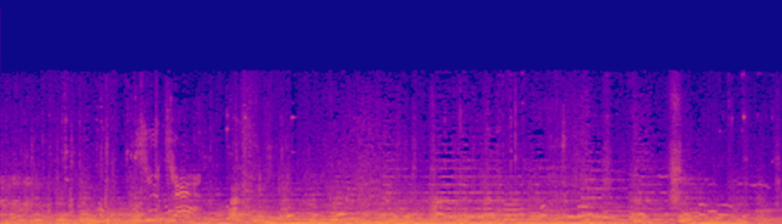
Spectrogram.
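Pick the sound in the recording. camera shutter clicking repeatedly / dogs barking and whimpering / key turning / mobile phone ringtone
dogs barking and whimpering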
